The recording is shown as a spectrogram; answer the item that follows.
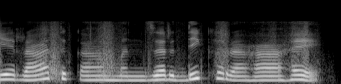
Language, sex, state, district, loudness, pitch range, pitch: Hindi, female, Himachal Pradesh, Shimla, -16 LUFS, 195-235 Hz, 205 Hz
